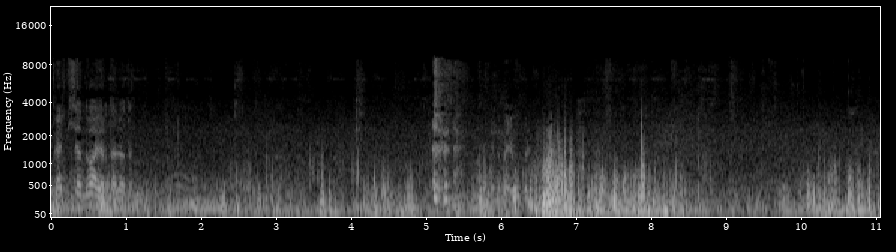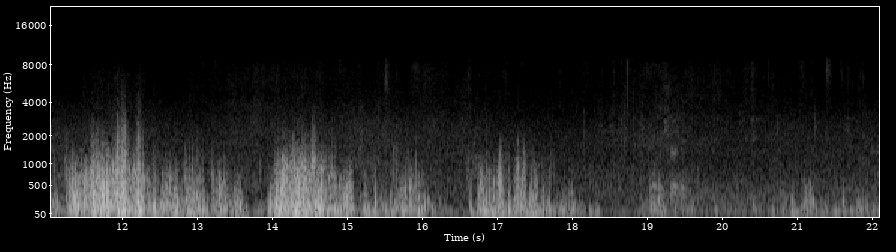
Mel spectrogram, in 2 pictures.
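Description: Gusts of wind rumble and buffet outdoors.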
